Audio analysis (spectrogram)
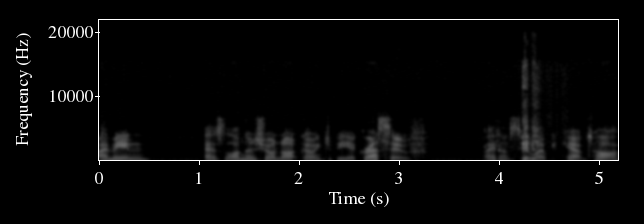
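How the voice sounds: Here a man speaks at a moderate pace. His tone is fairly bright and his pitch fairly high. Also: ordinary pitch variation.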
